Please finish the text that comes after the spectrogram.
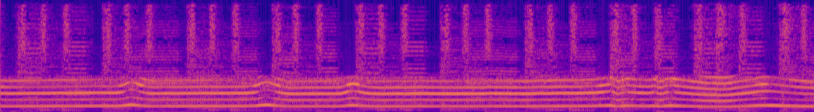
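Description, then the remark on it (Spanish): A loud shouted yell, a so-called machine-gun grito, held on a high, steady pitch for several seconds, broken by rapid staccato pulses that rattle along like machine-gun fire. “Porque en Moscú nos pidieron un grito ametralladora.”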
